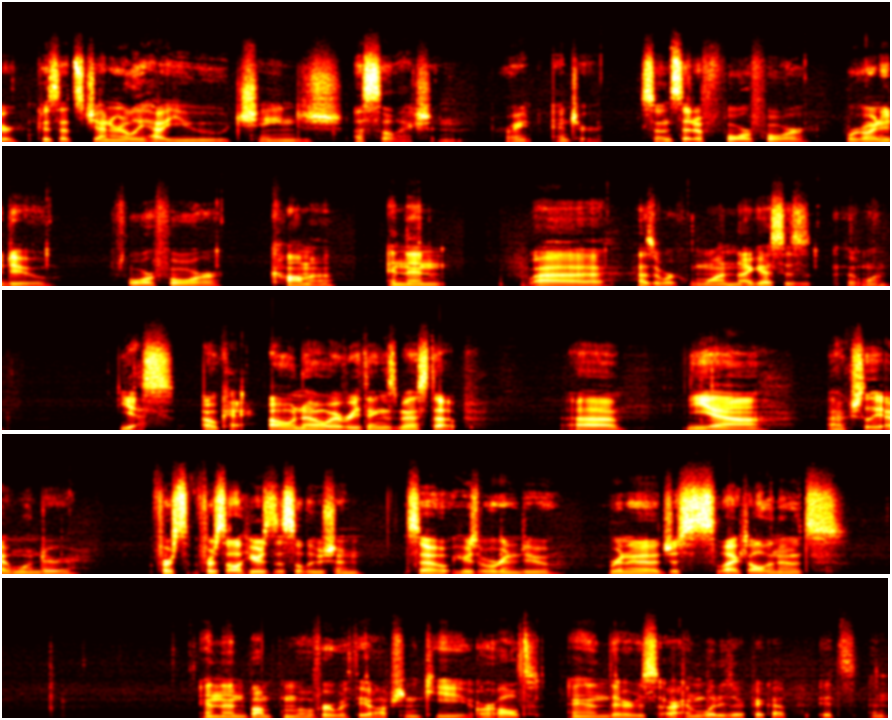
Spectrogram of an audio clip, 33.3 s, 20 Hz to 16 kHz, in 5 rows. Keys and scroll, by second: 0.9 Escape, 3.2 Return, 6.1 Right, 8.6 /, 13.1 1, 13.3 Return, 22.6 super+z, 28.7 alt+Right, 29.4 alt+Right.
